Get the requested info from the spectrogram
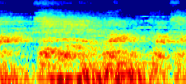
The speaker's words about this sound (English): As the performers spin, dip, and twirl, the crowd erupts for the people with the most impressive moves.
